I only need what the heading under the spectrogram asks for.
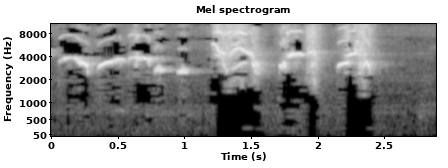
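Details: Oriental magpie-robin in a garden, singing pure looping whistles followed by harsher, scratchy buzzing notes mixed into the phrase, then fading to quiet.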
